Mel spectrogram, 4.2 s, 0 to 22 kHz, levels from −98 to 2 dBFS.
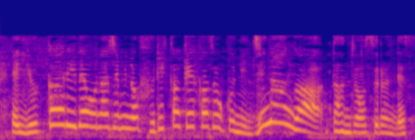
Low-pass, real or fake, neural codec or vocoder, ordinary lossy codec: none; fake; codec, 16 kHz, 16 kbps, FreqCodec, smaller model; none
